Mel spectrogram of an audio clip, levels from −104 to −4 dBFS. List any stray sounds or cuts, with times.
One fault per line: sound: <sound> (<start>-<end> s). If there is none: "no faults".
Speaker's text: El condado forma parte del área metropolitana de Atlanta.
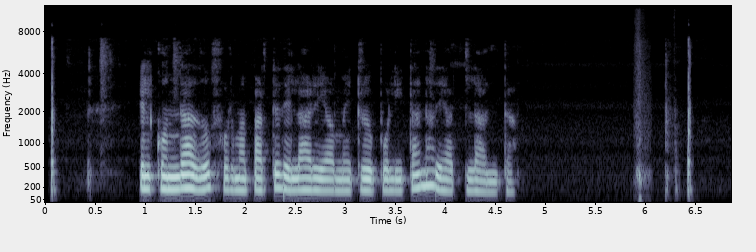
sound: whoosh (5.9-6.1 s)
